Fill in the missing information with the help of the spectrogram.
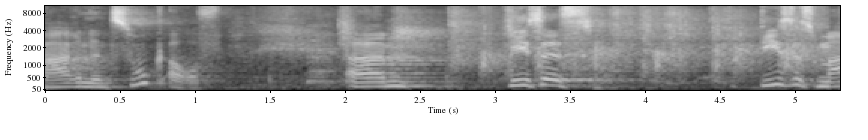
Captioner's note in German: Vereinzelter Beifall CDU und BÜNDNIS 90/DIE GRÜNEN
